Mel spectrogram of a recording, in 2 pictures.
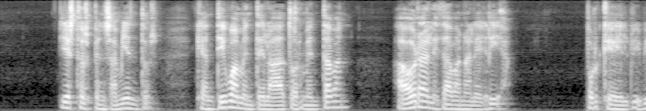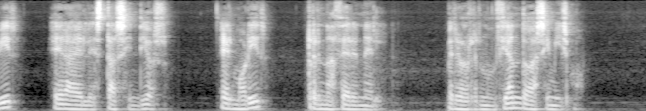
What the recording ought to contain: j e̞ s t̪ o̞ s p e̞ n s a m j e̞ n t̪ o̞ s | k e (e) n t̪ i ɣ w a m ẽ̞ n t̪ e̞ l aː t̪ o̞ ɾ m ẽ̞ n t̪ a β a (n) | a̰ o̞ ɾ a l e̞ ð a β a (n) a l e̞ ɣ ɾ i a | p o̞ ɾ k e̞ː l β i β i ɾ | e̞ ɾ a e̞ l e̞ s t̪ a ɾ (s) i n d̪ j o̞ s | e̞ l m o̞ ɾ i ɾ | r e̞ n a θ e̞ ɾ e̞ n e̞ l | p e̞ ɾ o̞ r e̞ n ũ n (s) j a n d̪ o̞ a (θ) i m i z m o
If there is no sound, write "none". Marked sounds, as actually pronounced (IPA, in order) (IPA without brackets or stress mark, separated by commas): a, n, n, s, θ, s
